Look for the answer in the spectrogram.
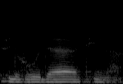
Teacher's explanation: وكذلك الهداتنا، ليس المقروء فيها ألف الهدى، ولو كان هو المقروء لكان فيه التقليل لورش، إن الهدى فيها التقليل لورش، لكن المقروء فيها ألف مبدل بمدا مجانسا لحركة الدال اللي هي الفتح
